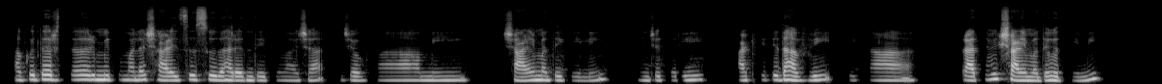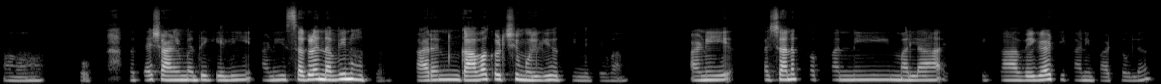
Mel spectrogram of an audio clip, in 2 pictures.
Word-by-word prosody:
अगोदर 215 +2 0 0.2
तर 215 0 0
मी 215 - +4
तुम्हाला 205 0 -4
शाळेचेच 205 +1 -1
उदाहरण 190 -2 +1
देते 185 0 -10
माझ्या. 185 +1 -6 0.2
जेव्हा 190 0 -8
मी, 190 +1 -3 0.4
शाळेमध्ये 190 +2 0
गेली, 180 -1 -13 0.4
म्हणजे 190 0 -9
तरी 200 +3 -5 0.4
8वी 195 +2 -9
ते 210 - -1
10वी 200 +2 +1 0.2
तिथं 190 0 -17 0.3
अ, - - -7 0.5
प्राथमिक 205 +5 +1
शाळेमध्ये 185 -2 +3
होते 180 -2 -2
मी, 245 +6 0 0.7
अ - - -21 0.7
हो - - -16 0.4
त्या 200 +2 -8
शाळेमध्ये 205 0 +3
गेली 200 +3 -2
आणि 200 +2 -3
सगळं 225 +2 +7
नवीन 225 +4 +10
होतं, 215 -3 +2 0.4
कारण 205 +4 +1 0.2
गावाकडची 230 +4 +5
मुलगी 195 -1 +2
होती 200 -1 -5
मी 175 -1 -14
तेव्हा. 170 0 -22 0.7
आणि 205 +3 0 0.4
अचानक 215 +3 +4
पप्पांनी 210 0 -5
मला 200 0 -1 0.4
एका 195 0 -7
वेगळ्या 195 +3 +2
ठिकाणी 195 -3 -12
पाठवलं 180 +4 -16
195 Hz, 120 wpm, -20 LUFS, 190-210 Hz, 0.7 s, नवीन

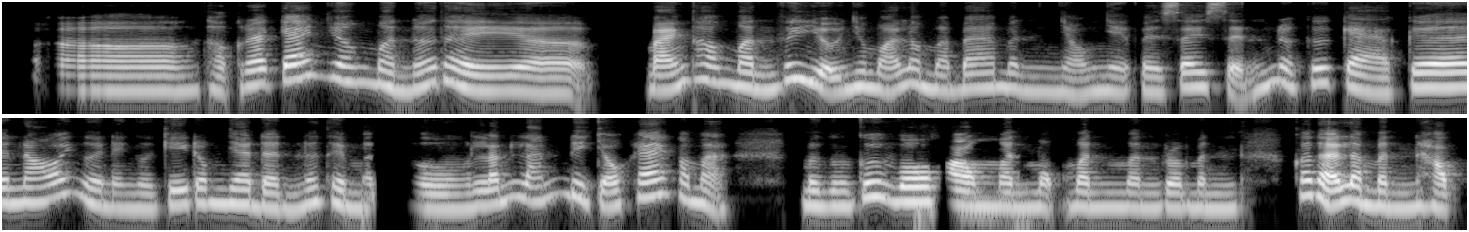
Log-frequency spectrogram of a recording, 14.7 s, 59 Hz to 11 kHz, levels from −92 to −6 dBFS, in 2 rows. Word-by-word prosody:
Ờ, 175 -1 -3
thật 170 -4 -8
ra 230 +3 +2
cá 290 +6 +3
nhân 290 -7 -3
mình 205 -7 -2
á, 215 +6 -1
thì, 180 -8 +2
ờ, 160 -2 0 0.3
bản 185 +8 +2
thân 275 -5 -4
mình, 200 -3 0
ví 300 -1 +1
dụ 215 - +3
như 200 +6 -2
mỗi 180 -3 -2
lần 240 -4 -3
mà 185 - -5
ba 195 +3 -4
mình 175 -5 -7
nhậu 150 -3 -7
nhẹt 170 -1 -7
về 170 -1 -3
say 205 +5 0
xỉn, 210 +1 -4
rồi 260 - -2
cứ 250 +1 0
cà 180 -7 0
kê, 205 0 +6
nói 220 +8 0
người 195 -5 -1
này, 165 -1 -6
người 160 -1 -6
kia 190 +2 -1
trong 205 0 -1
gia 200 -1 +2
đình 165 -3 -2
á, 205 - -1
thì 195 - 0
mình 170 -1 -5 0.2
thường 160 -1 -2
lánh 195 +5 +1
lánh 265 +3 -4
đi 270 - 0
chỗ 180 -5 +1
khác 280 +7 +2
không 245 -5 -1
hà. 155 -6 -3 0.4
Mình 185 -1 -1
mình 180 0 -2
cứ 280 +1 +3
vô 220 0 +7
phòng 180 -3 +5
mình 170 -1 0
một 170 -1 -4
mình 170 -1 -2
mình, 165 -1 -4
rồi 170 -1 +1
mình 165 -1 -5 0.3
có 295 - +2
thể 270 - +10
là 235 - +6
mình 175 -4 -1
học 175 -3 0
190 Hz, 260 wpm, -21 LUFS, 170-220 Hz, 0.4 s, thể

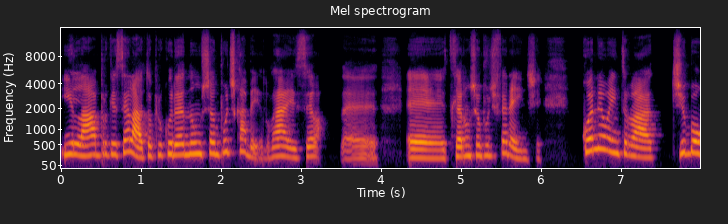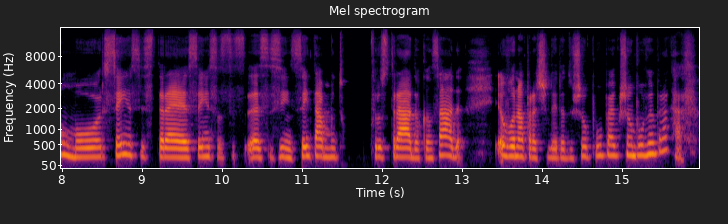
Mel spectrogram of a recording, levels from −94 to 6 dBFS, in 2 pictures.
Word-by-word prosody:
ir 270 -1 0
lá 250 -1 +5
porque, 265 0 -3
sei 310 +5 0
lá, 205 - +7
tô 230 - -3
procurando 255 +2 +2
um 275 0 +4
shampoo 280 +1 0
de 300 - -3
cabelo, 320 -13 -4
ai, 225 -3 +3
sei 195 +4 -2
lá, - - -5 0.3
eh 90 - -6 0.3
eh, 185 -2 +4
quero 220 0 +4
um 235 - +1
shampoo 240 0 -2
diferente. 205 - -3 0.5
Quando 340 +4 +4
eu 380 -2 +3
entro 285 -3 +1
lá, 205 -3 +5 0.2
de 295 +2 +1
bom 295 0 +5
humor, 210 -1 -1
sem 245 +5 -2
esse 245 -2 -9
estresse, 200 -2 +2
sem 215 0 -2
essas 220 -3 -10 0.3
ess 200 +1 -1
assim, 195 +1 -5
sem 220 +4 -2
estar 225 0 0
muito 205 -1 -8 0.3
frustrada 205 -2 +1
ou - - -14
cansada, 210 +4 -2 0.4
eu 240 - 0
vou 225 0 +3
na 215 -1 +1
prateleira 195 -1 -6
do 185 0 -13
shampoo, 225 +4 -7
pego 240 -1 -4
o - - -9
shampoo 245 -1 -1
e - - -2
venho 275 +1 +2
pra 330 +4 -6
casa. - - -11
220 Hz, 200 wpm, -24 LUFS, 200-255 Hz, 0.5 s, lá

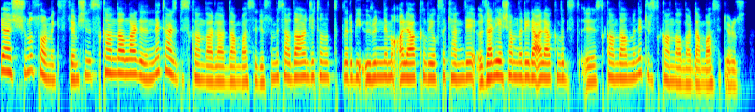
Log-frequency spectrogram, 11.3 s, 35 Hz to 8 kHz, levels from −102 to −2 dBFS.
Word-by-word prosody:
Ya 255 -2 +5
şunu 255 +3 -2
sormak 190 -9 -1
istiyorum, 175 -1 -3
şimdi 210 +2 -4
skandallar 230 +1 +3
dedin, 185 -1 -1
ne 245 +2 0
tarz 240 -7 +1
bir 175 - -11
skandallardan 160 -3 -1
bahsediyorsun? 160 +2 -4
Mesela 195 -1 -2
daha 190 0 +5
önce 200 0 -2
tanıttıkları 190 -1 -5
bir - - -2
ürünle 190 +1 +1
mi 190 - -1
alakalı 185 0 +3
yoksa 185 +3 -2
kendi 185 +1 -1
özel 185 +5 +4
yaşamlarıyla 195 -2 +3
alakalı 185 0 +2
bir 170 - -13
s - - -13 0.2
ııı, 165 +1 -2
skandal 180 +1 -1
mı? 190 +2 -4
Ne 235 0 -2
tür 205 -2 -8
skandallardan 150 -5 -3
bahsediyoruz? 135 -1 -4
185 Hz, 180 wpm, -25 LUFS, 170-200 Hz, 0.2 s, Ya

